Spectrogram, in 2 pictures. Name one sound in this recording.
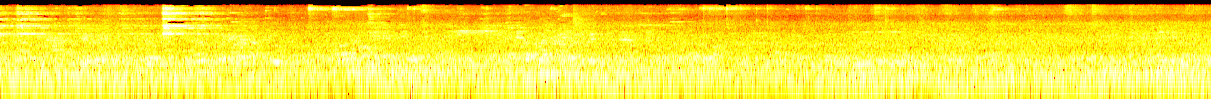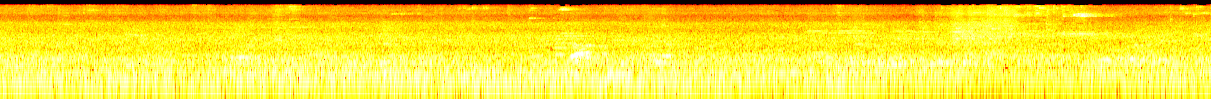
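A crowd of men and women chatters and murmurs all around, outdoors.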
